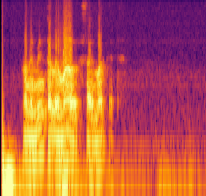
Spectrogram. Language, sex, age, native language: Icelandic, male, 60-69, Icelandic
